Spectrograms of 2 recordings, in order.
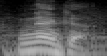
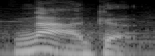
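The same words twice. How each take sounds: First: The sounds are slurred together loosely. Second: Each sound is pronounced fully and carefully. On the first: "people slur when they talk casually" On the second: "When spoken very properly"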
